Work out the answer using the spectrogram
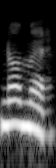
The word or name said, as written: nomor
